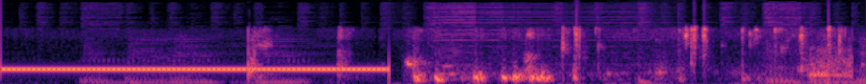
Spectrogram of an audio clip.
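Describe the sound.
A steady telephone dial tone hums for about two seconds, broken by a couple of clicks, then gives way to a cluster of short, uneven dialing sounds as a number is dialed.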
